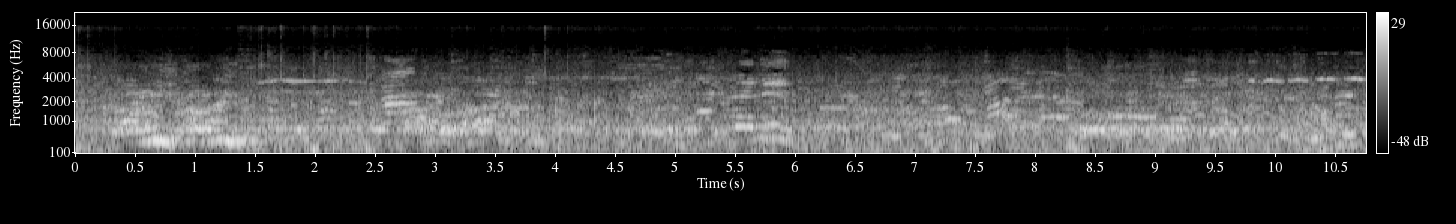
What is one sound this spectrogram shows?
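A large crowd chants and shouts loudly, all around.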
